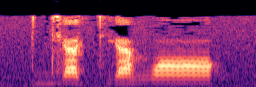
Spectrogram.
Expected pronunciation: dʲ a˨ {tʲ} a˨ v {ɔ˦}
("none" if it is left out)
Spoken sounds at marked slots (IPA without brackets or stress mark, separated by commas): tʲ, ɔ˦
